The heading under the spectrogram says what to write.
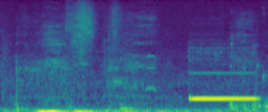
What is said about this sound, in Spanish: Ya, ya, esto ya estoy marcando.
